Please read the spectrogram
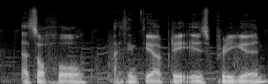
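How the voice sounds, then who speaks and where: Over music in the background, a man with a very deep, low voice speaks at a fairly quick pace with fairly even intonation. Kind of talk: video game commentary voice-over.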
